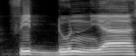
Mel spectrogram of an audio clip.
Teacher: huruf lam tidak dibaca langsung masuk ke huruf yang di depannya · Alif lam syamsiyah itu biasa disebut juga dengan idgham syamsiyah, karena dia cara membaca huruf lamnya ini dibaca idgham. Jadi huruf lamnya ini dia tidak dibaca langsung masuk ke huruf dal yang di depannya nih.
